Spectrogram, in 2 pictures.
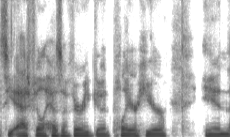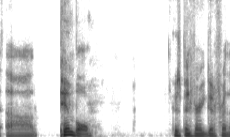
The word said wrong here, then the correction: Pember: Pimbler. Pumble. Still not saying it right. P-E-M-B-E-R. Pimber. There we go, like timber.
